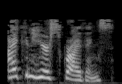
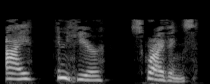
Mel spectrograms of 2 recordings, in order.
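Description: First: Said in the usual way. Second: Slowly, stressing each word; slow and deliberate. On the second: A narrator's reading. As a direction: repeat it slowly, firmly. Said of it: "she said again".

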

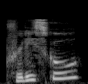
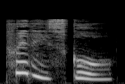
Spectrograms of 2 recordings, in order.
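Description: First: PRETTY SCHOOL lifted high into a rising question; puzzled question. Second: Put-on very high, slow small-child voice, falling at the end; slow, high preschooler statement; little girl repeating. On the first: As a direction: ask "Pretty school?" with the pitch climbing. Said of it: "I asked". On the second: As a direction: insist on "Pretty school" as a tiny kid. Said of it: "repeated Maya". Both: A narrator's reading.

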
